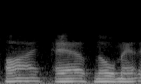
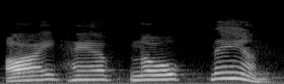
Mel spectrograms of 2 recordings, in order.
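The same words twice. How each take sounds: First: "I have no man" slow and even, at a lower level; measured restatement. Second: "I have no man" drawn out very slowly, higher and louder; "I have no man" as a slow, raised declaration; emphatic. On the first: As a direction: spell out "I have no man" word by word, restrained. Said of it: "note the word have". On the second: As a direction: lean hard on each word of "I have no man". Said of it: "he's very emphatic about this". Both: Acted.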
